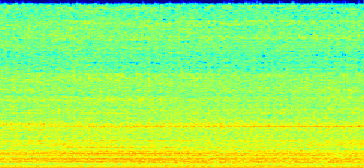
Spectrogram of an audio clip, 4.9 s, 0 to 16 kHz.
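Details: Ford Fiesta EcoBoost 1.0 three-cylinder at cold idle: fast, loose ticking chatter over a hissy top end, only when cold, gone after 25-30 seconds and absent while driving; abnormal cold-idle noise, cause unclear.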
